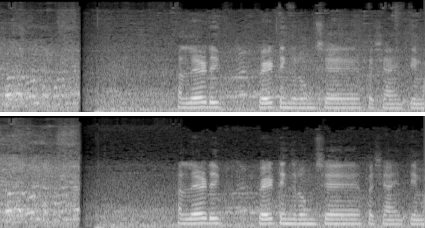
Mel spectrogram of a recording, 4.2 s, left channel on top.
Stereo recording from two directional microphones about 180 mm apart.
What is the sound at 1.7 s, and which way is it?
Speech, 10° left (ahead or behind).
